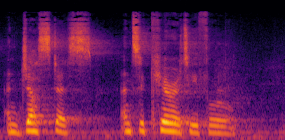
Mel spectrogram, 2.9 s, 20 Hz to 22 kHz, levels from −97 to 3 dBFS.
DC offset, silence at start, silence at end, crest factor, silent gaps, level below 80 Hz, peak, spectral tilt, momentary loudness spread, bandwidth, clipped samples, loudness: under 0.1%; 0.05 s; 0.5 s; 18 dB; none; -58 dBFS; -4 dBFS; -4 dB/octave; 13 LU; 16.5 kHz; under 0.1%; -22 LUFS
